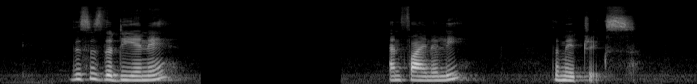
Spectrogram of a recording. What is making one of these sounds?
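A pencil scratches across paper.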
